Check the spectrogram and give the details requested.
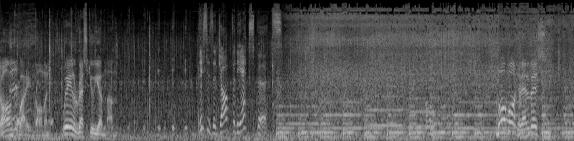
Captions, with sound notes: DON'T WORRY, NORMAN, WE'LL RESCUE YOUR MOM. THIS IS A JOB FOR THE EXPERTS. ( Water Gushes ) MORE WATER, ELVIS!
